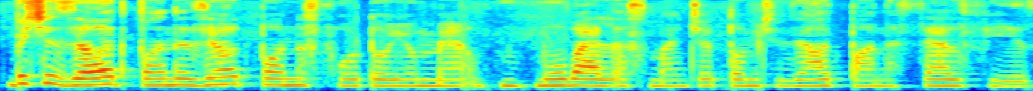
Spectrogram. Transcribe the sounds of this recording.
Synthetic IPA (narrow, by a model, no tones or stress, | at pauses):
bɨt͡ʃʰizjaːd̪paːnɐzjaːd̪̚paːnɐsfʰoːʈoːjũmemoːbaːjlɐsmɐnʲt͡ʃʰɐt̪omt͡ʃʰizʲjaːd̪̚paːnɨselfiːz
